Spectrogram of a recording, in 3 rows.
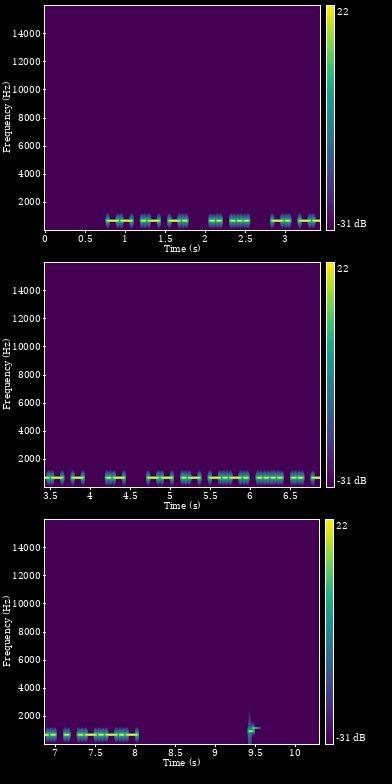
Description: Morse code, heard as a keyed tone, about 28 wpm, 700 Hz. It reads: MAN IS NOT A MACHINE.
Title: Sentences from Top 1000 Words - Review Part 2 - 28wpm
